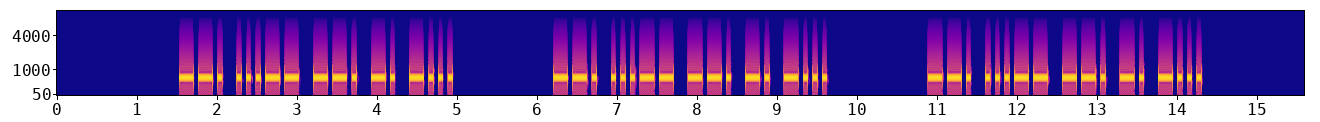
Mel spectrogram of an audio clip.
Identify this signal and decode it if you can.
Morse code, heard as a keyed tone, about 20 wpm, 700 Hz. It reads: G3GNB G3GNB G3GNB
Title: DXCC-100 Call Signs - 5 Characters - Repeated 3x - 20wpm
